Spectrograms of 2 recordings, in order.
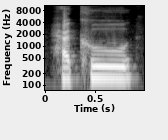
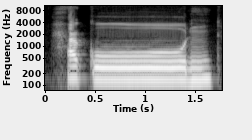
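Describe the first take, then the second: First: The k is released with a strong, exaggerated breath. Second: The k is released with a light, moderate breath. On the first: The speaker calls it wrong. "wah, berlebihan" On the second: The speaker calls it right. "biasa saja begitu ya"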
